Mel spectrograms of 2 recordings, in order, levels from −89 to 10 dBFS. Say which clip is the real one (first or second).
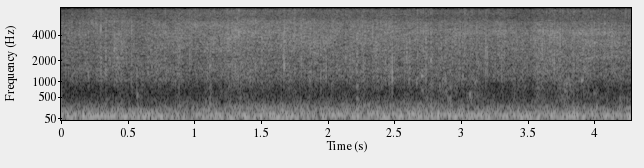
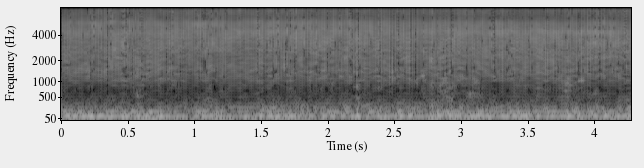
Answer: first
